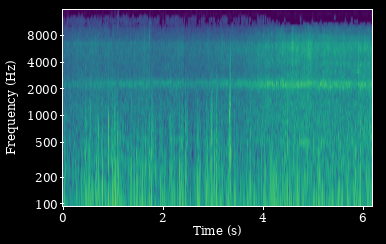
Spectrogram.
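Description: Wind buffeting the microphone of a moving camera riding along with a bicycle, a dense irregular rumble with road noise underneath. A thin steady high whine runs through it.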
